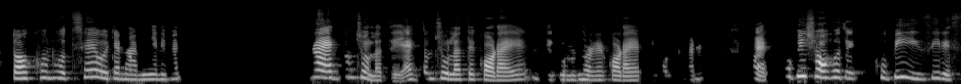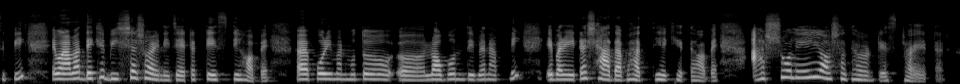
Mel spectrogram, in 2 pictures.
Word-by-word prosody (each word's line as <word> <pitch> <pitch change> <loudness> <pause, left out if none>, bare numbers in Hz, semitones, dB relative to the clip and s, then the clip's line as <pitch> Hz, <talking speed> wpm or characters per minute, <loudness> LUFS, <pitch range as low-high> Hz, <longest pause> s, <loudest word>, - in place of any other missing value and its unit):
তখন 280 +2 +4
হচ্ছে 275 +3 -4 0.2
ওইটা 275 -1 0
নামিয়ে 230 +1 -1
নিবেন 250 +3 -7 1.3
না 340 - +8
একদম 305 +4 -7
চুলাতে, 195 - -2 0.2
একদম 240 +4 -8
চুলাতে 240 -3 +2
কড়াইয়ে 195 0 +5 0.3
যেকোন 215 0 -8
ধরনের 205 -2 -2
কড়াইয়ে 195 -2 +3
আপনি - - -36
করতে 415 - -20
পারেন 235 +4 -11 0.5
হ্যাঁ, - - +4 0.2
খুবই 380 +1 +5
সহজে 315 -2 +7 0.3
খুবই 310 +1 -1 0.2
ইজি 250 +4 -5
রেসিপি 240 +4 -8 0.3
এবং 255 0 +6
আমার 275 +2 +3
দেখে 275 +5 +1
বিশ্বাস 275 +4 -1
হয়নি 220 -5 0
যে - - 0
এটা 225 - -7
টেস্টি 230 0 -2
হবে। 155 - -4 0.3
আ - - +4 0.2
পরিমাণ 245 -1 +2
মত 230 +1 -9 0.4
অ - - +1 0.3
লবণ 230 +2 +1
দিবেন 225 +1 -3
আপনি। 230 +5 -9 0.3
এবার 230 -1 +3
এটা 265 +5 -1
সাদা 220 -4 +4
ভাত 205 -3 -1
দিয়ে 230 -1 -1
খেতে 200 -3 -9
হবে। 175 - -6 0.5
আসলেই 315 +3 -2 0.2
অসাধারণ 230 -6 -6
টেস্ট 175 0 -10
হয় - - -5
এটার। - - -21
235 Hz, 160 wpm, -24 LUFS, 220-275 Hz, 1.3 s, না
